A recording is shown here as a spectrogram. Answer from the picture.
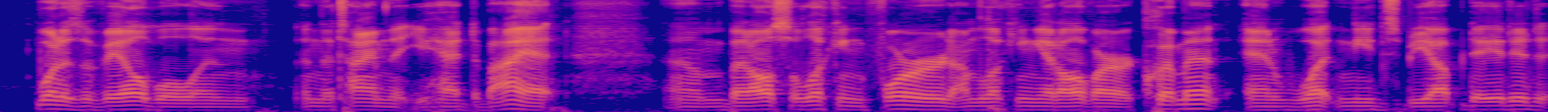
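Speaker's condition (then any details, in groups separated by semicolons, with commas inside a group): No condition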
